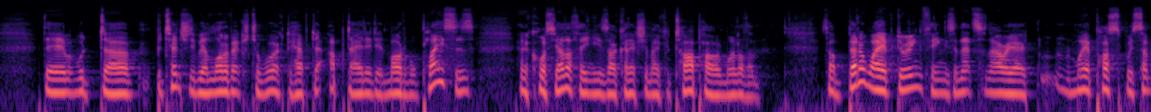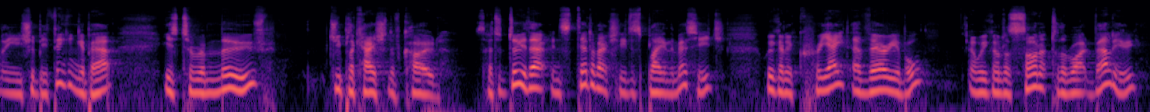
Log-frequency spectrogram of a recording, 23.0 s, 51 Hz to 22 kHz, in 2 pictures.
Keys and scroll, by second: 8.0 super+z, 13.1 super+z.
